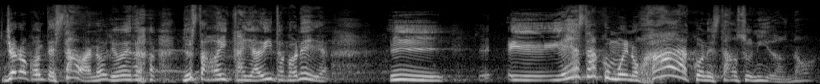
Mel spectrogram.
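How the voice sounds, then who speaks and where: A man preaching a sermon as pastor, animated and rising to near shouts. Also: high voice, brisk, big-room sound.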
